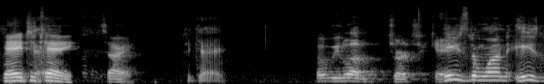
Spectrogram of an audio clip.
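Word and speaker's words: Takei: a big deal like when you say his name it rhymes with gay it's GK sorry TK but we love George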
